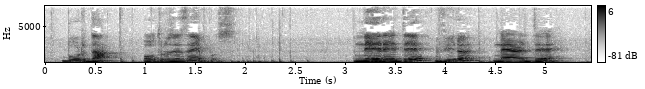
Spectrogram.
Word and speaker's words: burada: Então aqui a gente escreve burada, só que a gente pronuncia burda.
